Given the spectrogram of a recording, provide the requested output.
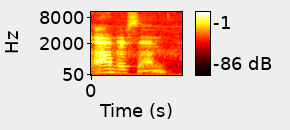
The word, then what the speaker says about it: Andersson: My name is Linnea Anderson.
